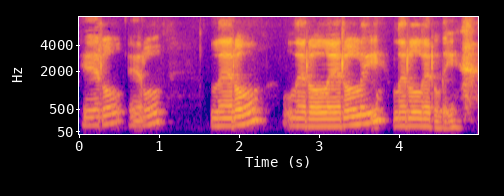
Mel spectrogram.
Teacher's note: that flap T sounds more like a D, and that syllabic L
